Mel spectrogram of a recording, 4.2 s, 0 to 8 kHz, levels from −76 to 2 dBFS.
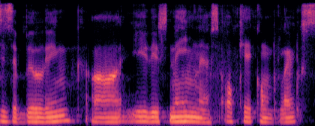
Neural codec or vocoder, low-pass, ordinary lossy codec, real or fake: codec, 24 kHz, 6 kbps, HILCodec; 7.2 kHz; none; fake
